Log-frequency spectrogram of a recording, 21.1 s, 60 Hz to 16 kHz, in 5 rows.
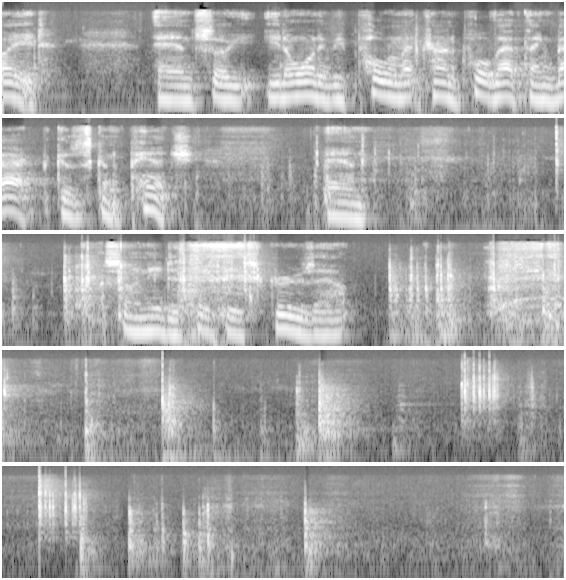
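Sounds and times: wooden blanks shifting: 11.4s - 19.4s
cordless drill running: 12.0s - 12.8s
knocks and clicks of handling: 12.6s - 19.4s.

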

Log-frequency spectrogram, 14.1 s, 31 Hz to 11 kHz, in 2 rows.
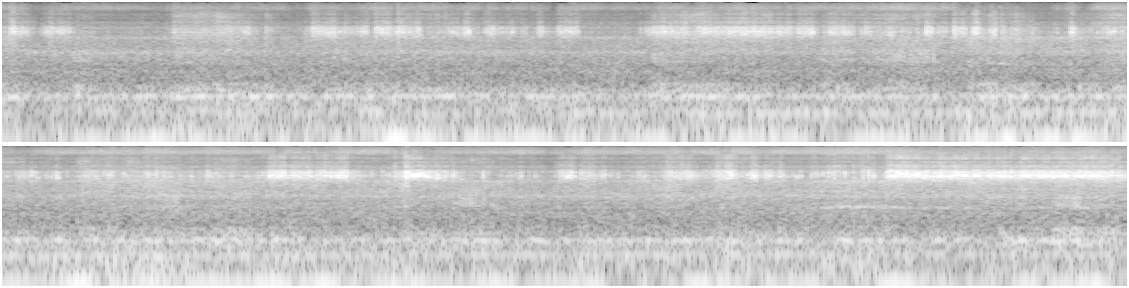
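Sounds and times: tyre and wind road rumble: 0.0s - 14.0s.

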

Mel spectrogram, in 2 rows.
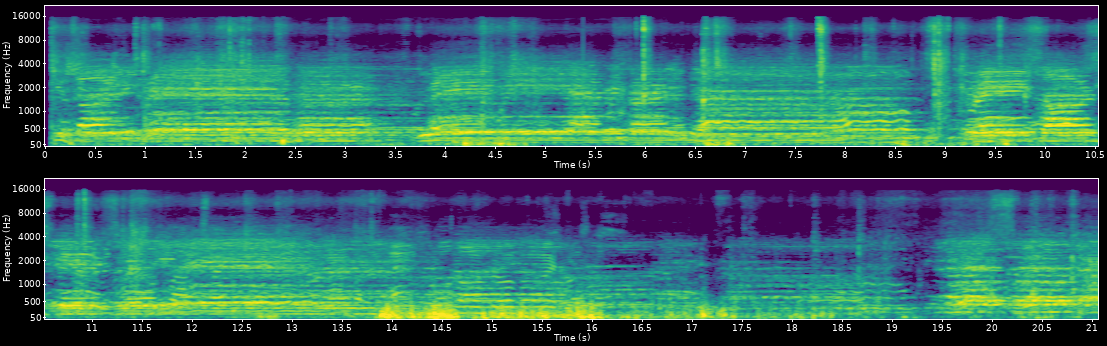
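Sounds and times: congregation singing a hymn: 0.1s - 21.0s.

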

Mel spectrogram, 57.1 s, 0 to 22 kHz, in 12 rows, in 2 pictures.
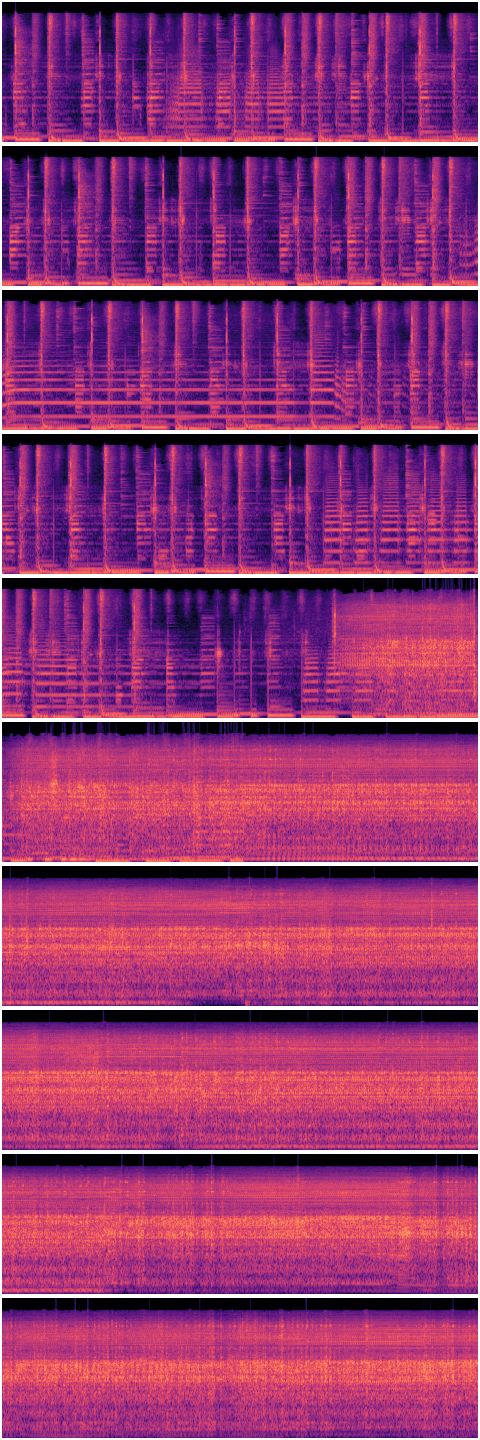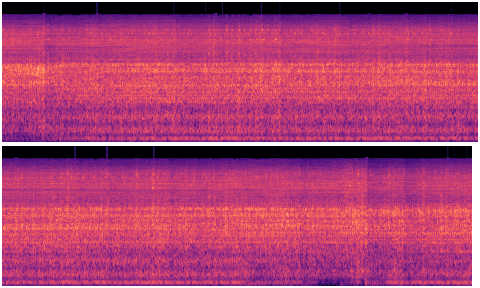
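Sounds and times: electric motor deep hum: 22.3s - 57.0s
model engine mechanical rattle: 24.2s - 57.0s.

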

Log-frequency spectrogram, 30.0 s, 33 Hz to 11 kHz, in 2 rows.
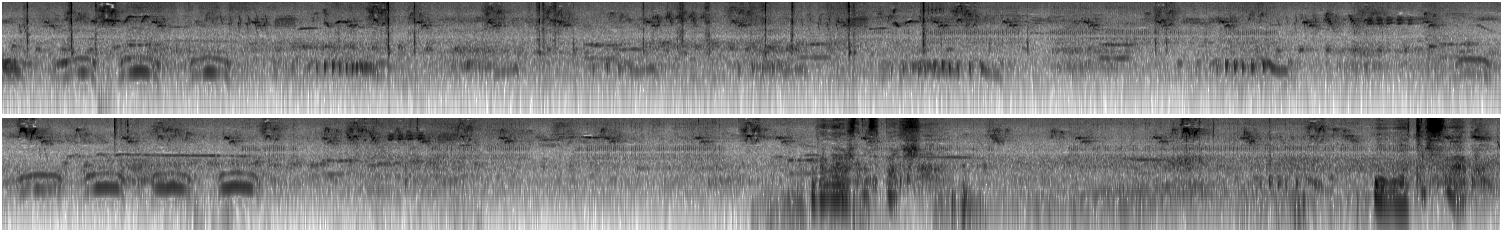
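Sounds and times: pigeons cooing: 0.0s - 29.9s
small birds chirping: 0.0s - 29.9s.

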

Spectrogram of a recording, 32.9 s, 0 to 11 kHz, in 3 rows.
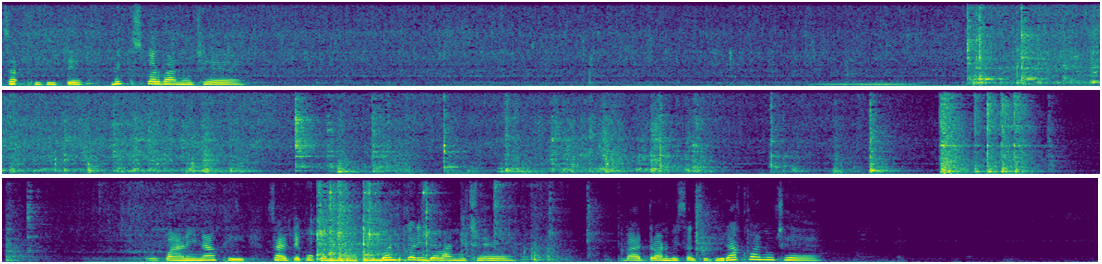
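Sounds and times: oil sizzling: 0.0s - 30.1s
steel spoon scraping a pan: 8.0s - 20.0s, 20.6s - 24.3s, 25.0s - 27.6s.

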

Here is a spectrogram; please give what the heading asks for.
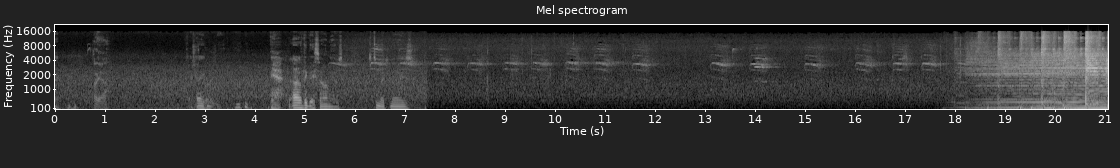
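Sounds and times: small bird chirping: 5.6s - 12.0s
music: 17.8s - 21.0s.

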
